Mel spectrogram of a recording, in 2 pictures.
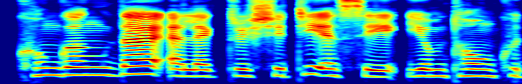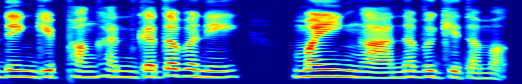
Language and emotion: Manipuri, neutral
